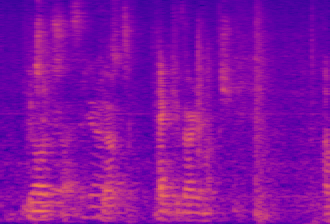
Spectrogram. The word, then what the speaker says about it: Yahrzeit: Just to finish up, I will quote his eulogy on the first Yarzit anniversary. I do know it means anniversary. I'm not, again, pronouncing it correctly. Who? Yahrzeit.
